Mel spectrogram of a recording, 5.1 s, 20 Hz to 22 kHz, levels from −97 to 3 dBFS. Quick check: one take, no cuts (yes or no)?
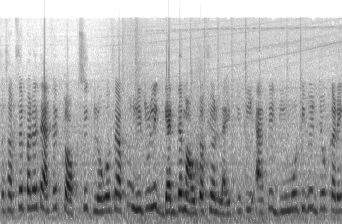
no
